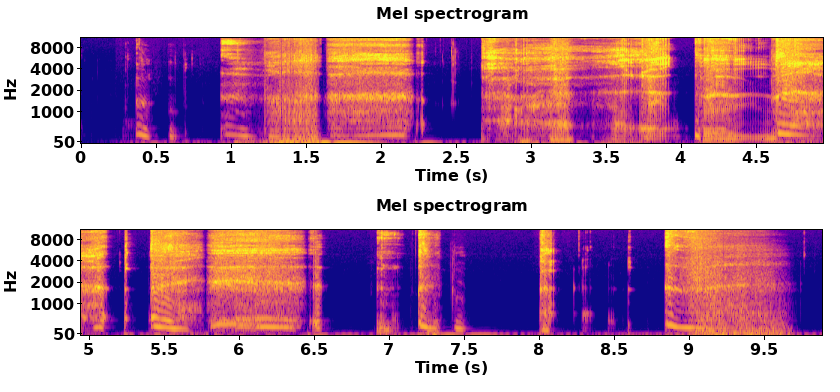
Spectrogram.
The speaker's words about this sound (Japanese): ねえ、やば、体内で変な化学反応起こってる。ゲップ止まんね。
